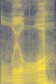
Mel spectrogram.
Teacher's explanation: ضرہ ضاد کو موٹا ادا کریں گے، اور یہاں را کو بھی موٹا ادا کریں گے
